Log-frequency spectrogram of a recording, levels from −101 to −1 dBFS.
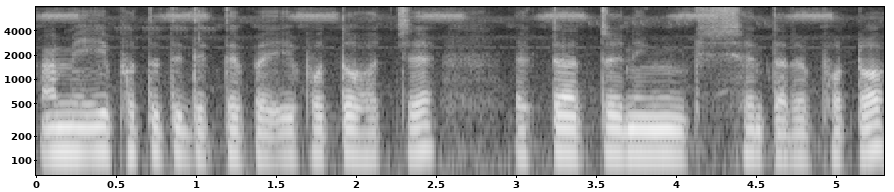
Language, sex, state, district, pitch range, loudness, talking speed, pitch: Bengali, male, Tripura, West Tripura, 115-125 Hz, -18 LUFS, 170 wpm, 120 Hz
